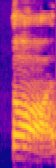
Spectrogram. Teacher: ত যখন উচ্চারণ করবি জিভটা দাঁতে লাগছে, ত দেখ দাঁত যদি না থাকে যারা ফোগলা তাকে হাওয়া বেরিয়ে যাবে মুখ থেকে, ঠিক আছে। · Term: দন্ত ধ্বনি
